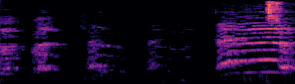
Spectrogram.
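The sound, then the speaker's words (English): A dog barks in the background with odd, hoarse barks: five short harmonic yelps in quick succession, the last one longer and more strained, with no talk over them. “That's my dog in the back.”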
